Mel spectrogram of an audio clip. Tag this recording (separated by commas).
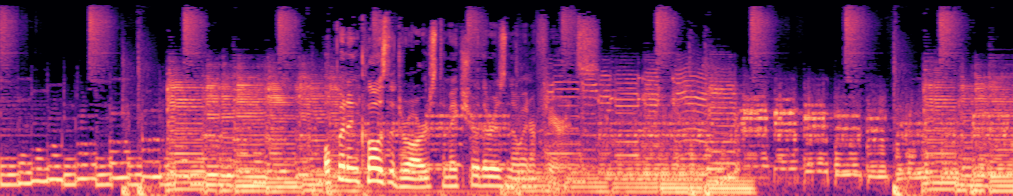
Speech, Music, Electric guitar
